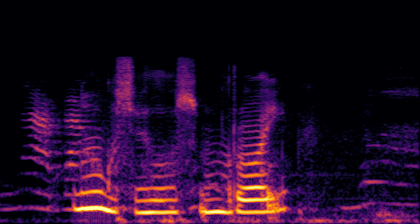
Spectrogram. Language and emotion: Russian, sad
